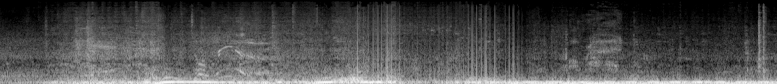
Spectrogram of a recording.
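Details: 1971 Ford Torino GT on a road test after no-start and other repairs: a steady engine drone rising and easing with throttle, no knocks or squeals; it runs normally and only needs an alignment.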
